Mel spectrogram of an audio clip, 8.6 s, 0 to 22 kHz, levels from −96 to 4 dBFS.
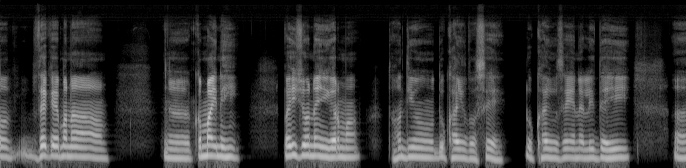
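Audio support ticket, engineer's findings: No faults found in this speech recording.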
